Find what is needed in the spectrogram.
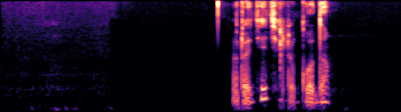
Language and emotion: Russian, neutral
